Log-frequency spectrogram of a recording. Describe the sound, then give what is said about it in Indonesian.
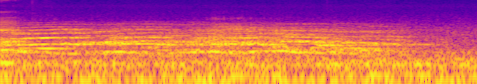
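A goat bleats in a long, drawn-out, wavering cry that holds steady for several seconds, loud, with no one speaking over it. “Suara anjing Kambing guys.”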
